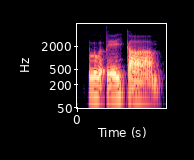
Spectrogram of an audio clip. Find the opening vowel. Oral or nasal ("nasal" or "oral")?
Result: oral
